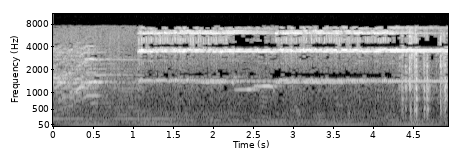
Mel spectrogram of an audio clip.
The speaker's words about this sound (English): It is morning in the Montague apartment. His wife, Lily, and Agnes the maid are awaiting his arrival at the breakfast table. The phone rings.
